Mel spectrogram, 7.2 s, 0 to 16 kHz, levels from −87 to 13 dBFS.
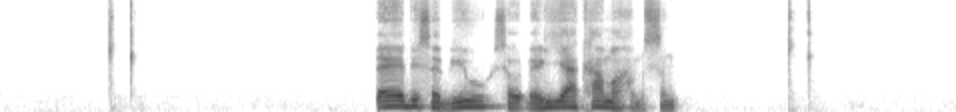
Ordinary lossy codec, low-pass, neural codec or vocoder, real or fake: Opus, 24 kbps; 14.4 kHz; codec, 32 kHz, 1.9 kbps, SNAC; fake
